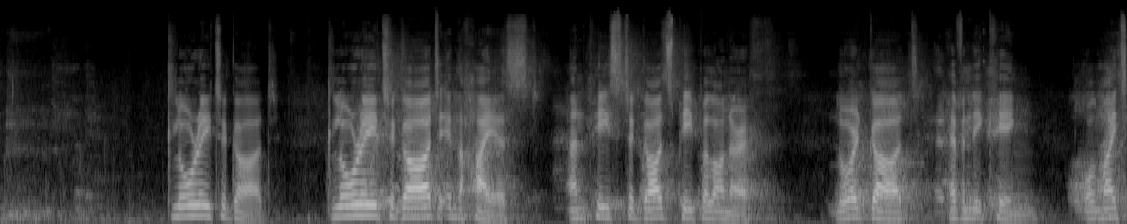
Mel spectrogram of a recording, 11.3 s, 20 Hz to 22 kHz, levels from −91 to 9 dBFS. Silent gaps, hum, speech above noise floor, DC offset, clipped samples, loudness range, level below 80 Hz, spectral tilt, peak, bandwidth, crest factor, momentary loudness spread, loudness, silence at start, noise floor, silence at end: none; none; 33 dB; under 0.1%; under 0.1%; 5 LU; -64 dBFS; -5 dB/octave; -8 dBFS; 17 kHz; 20 dB; 18 LU; -28 LUFS; 0 s; -60 dBFS; 0 s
